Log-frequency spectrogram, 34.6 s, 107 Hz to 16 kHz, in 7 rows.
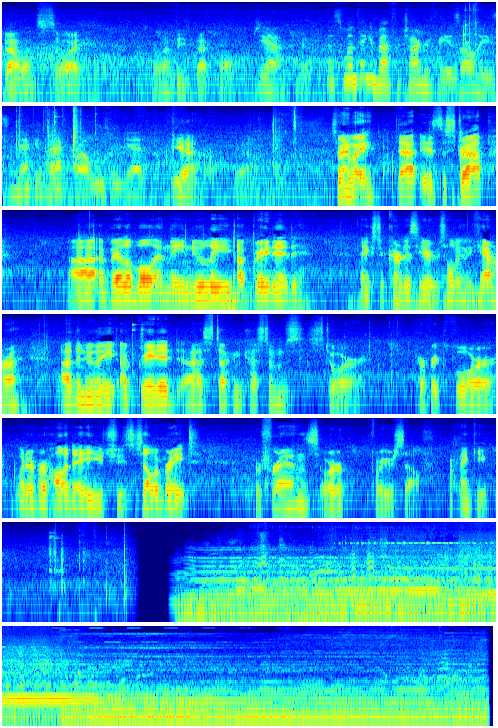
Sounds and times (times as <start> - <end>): Music: 26.4 - 34.5.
